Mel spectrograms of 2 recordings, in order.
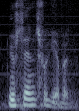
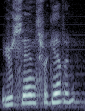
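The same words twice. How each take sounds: First: Said in the usual way. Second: Seraph. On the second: Pretend. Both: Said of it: "like the seraph".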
